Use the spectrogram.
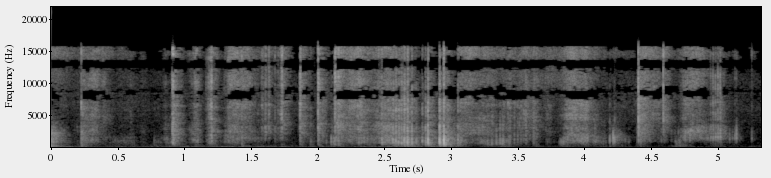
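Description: Fingers lift, squeeze and turn a glossy page of a large open hardcover home decoration book while nails rub the paper. Quiet, dry scratching and soft crinkles build into a louder, sharp crackling swish about halfway through as the page flexes and turns, then settle back to light rubbing and ticks.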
